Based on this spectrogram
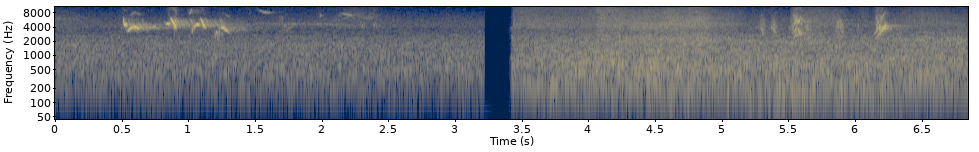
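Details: Eurasian Tree Sparrow giving a quick run of bright, high chirps near the start, then a break and a few fainter chirps later against a constant background hiss.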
